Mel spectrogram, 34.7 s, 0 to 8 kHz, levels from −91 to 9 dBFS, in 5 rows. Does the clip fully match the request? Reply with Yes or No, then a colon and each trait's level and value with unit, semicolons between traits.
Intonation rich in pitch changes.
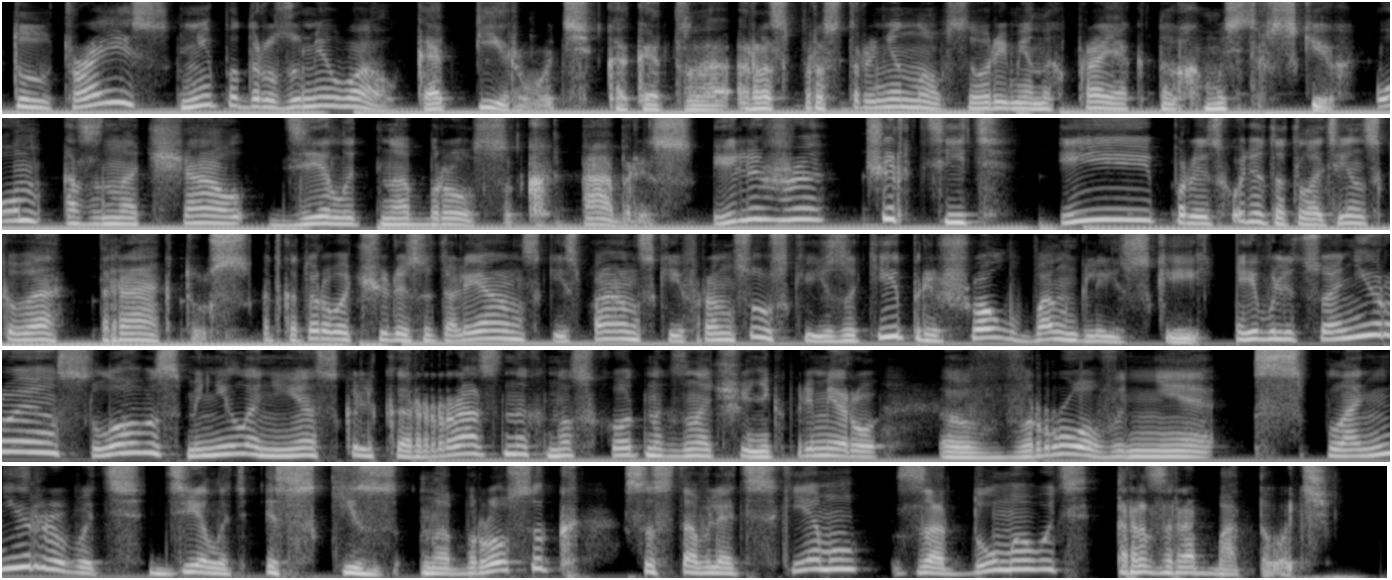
Yes: wide, 5.9 semitones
